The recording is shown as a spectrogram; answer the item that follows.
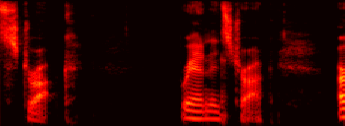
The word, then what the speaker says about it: Straka: So it's Straka, but it's pronounced Strock.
